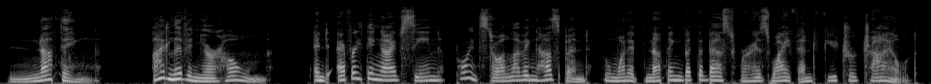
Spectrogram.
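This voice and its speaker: A woman narrator plays an earnest female true-crime podcaster in a thriller audiobook. She is confiding and theatrical, her lowish voice swinging expressively and breaking into fry. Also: darkish tone, no echo, studio quality, full character voice. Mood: pleading, insistent. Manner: confiding, theatrical, deliberate pauses.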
